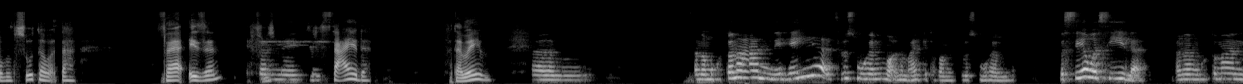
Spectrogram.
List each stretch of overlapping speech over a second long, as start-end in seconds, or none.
none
